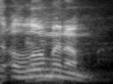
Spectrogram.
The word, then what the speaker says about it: aluminum: It's not aluminium. It's aluminum. No, it's not. Look, see? Dude, pronounce how it is. No, pronounce how it is spelled. Aluminum. No, that's America.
